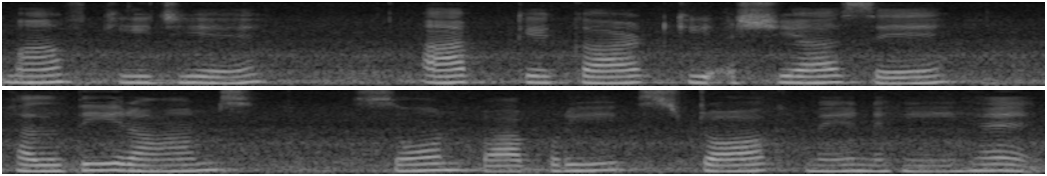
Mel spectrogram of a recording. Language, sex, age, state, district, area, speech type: Urdu, female, 18-30, Telangana, Hyderabad, urban, read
